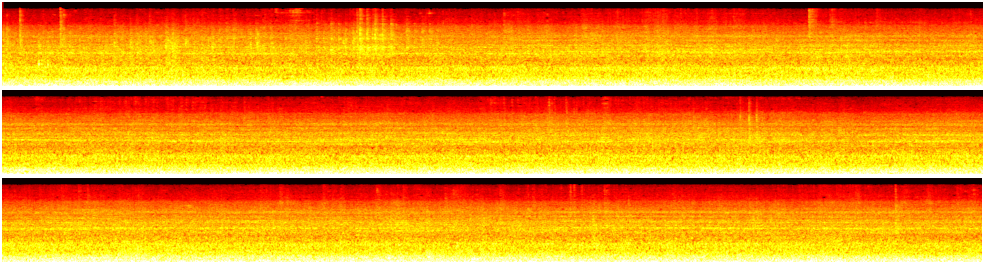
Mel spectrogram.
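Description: Goods train of covered wagons rolling past close by: a steady heavy rumble of steel wheels on the rails, with a faint high ringing tone above it and a few sharper clicks over the rail joints.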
